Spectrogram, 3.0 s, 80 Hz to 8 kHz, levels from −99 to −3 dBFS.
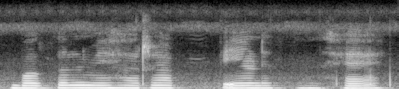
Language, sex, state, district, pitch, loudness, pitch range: Hindi, female, Jharkhand, Palamu, 215 Hz, -13 LUFS, 210-220 Hz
